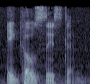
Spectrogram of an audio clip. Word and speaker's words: ecosystem: jeaneen turn chin turn also in his system ecosystem okay one more time how at ec syllable Oh syllable sy as citable geem men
